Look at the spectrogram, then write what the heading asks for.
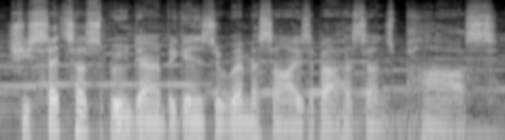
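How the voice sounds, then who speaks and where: A man's voice: low-pitched, normal speed, music in the background. A man hosting a let's-play, reading a visual novel aloud and reacting casually between lines.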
